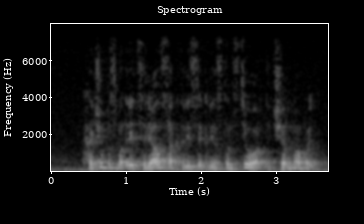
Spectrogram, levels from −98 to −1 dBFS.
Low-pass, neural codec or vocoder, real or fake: 7.2 kHz; none; real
